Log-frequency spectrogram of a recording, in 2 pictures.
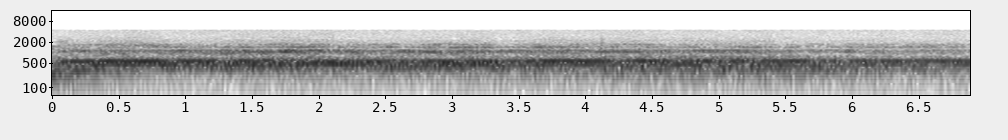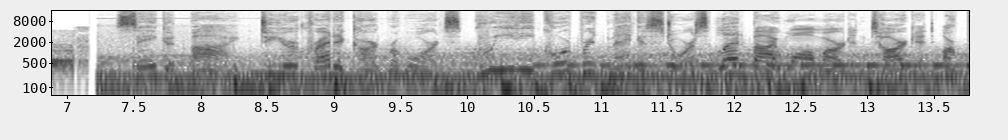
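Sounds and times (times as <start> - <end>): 
train whistle blaring multi-tone chord: 0.0 - 7.1
speech: 7.6 - 13.7.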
